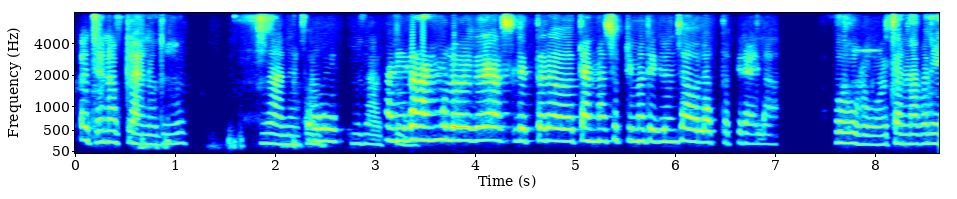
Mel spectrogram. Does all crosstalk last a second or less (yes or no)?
yes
